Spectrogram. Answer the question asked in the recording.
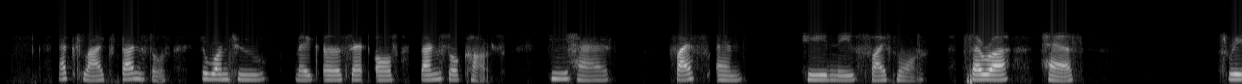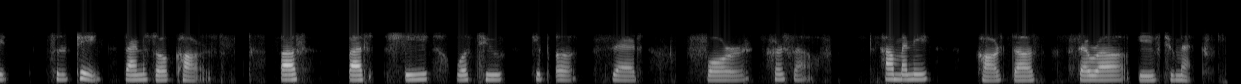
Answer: Sarah gave Max 3 cards because 13 take away 3 leaves 10.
